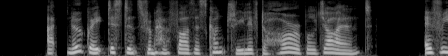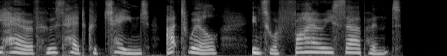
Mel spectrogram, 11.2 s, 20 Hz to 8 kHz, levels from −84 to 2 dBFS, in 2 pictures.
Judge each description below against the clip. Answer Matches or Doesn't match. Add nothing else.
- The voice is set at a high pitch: Matches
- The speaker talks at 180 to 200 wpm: Doesn't match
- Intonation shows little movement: Doesn't match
